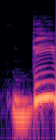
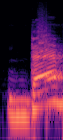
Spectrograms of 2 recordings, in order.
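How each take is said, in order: First: दी said as "thee" with a long ee. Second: द said as a quick "duh"; द with a short neutral vowel, like "thuh". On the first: Teacher to students, showing the before vowels, long thee. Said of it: "इसका जो pronunciation है वो". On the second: Teacher to students, showing the before consonants, short duh. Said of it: "हम इसको". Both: Shown as a demonstration.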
